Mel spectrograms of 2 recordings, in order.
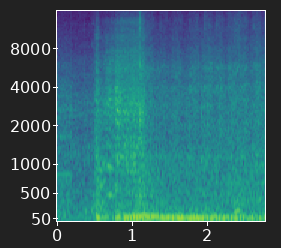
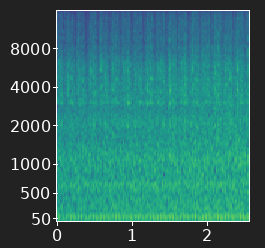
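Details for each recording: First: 1963 Chevy Corvair Monza engine cranks and catches, then idles with a light regular tick from a loose valve during valve adjustment; the tick went away when the first valve was loosened. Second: 1963 Chevy Corvair Monza air-cooled engine after valve adjustment: steady even idle beat with no valve-train tapping; running as it should.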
